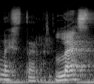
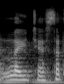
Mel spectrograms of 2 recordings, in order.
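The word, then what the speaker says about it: Leicester: S2 di licester eh dia tulisannya Le Chester tapi bacaannya Lester ini comon ini ya biasanya comon make orang-orang bacanya l Chester tapi but Totally fine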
